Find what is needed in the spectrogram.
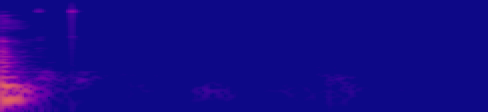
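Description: A single computer mouse click just after the end of a spoken word; the rest is near silence.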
